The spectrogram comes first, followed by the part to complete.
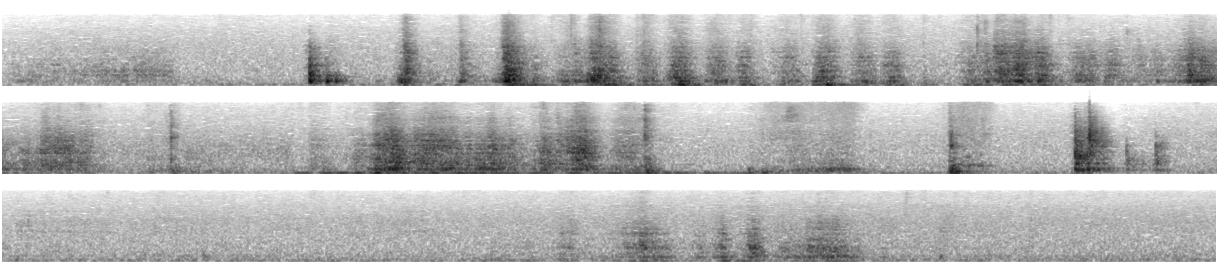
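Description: Scraping and rubbing on mahogany planking as cured Sikaflex seam filler is raked and pulled out of the hull seams and the crumbs are brushed away. It comes as a run of irregular scrapes and sharp clicks over the first twelve seconds, then a little fainter rubbing near the end.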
